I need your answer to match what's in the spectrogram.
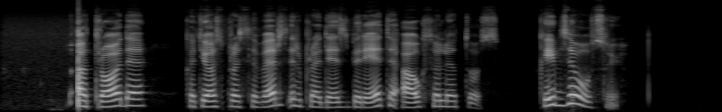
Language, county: Lithuanian, Vilnius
